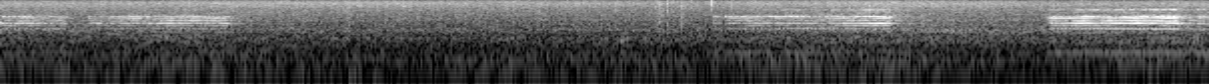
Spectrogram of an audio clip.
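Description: A faint, steady pitched buzzing in four short bursts of half a second to a second each, two near the start and two in the second half, over a low steady hiss.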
